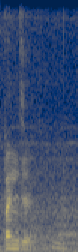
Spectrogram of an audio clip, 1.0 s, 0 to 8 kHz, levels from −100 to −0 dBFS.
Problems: constant background noise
